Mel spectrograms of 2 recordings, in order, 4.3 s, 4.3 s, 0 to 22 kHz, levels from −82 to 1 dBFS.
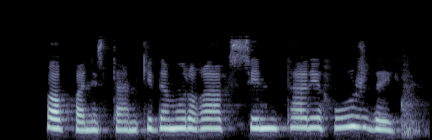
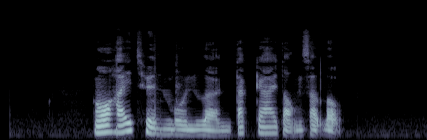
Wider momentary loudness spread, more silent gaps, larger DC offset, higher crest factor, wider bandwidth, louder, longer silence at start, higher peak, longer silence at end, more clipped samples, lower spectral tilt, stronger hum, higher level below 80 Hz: about the same, 6 LU vs 8 LU; neither; neither; about the same, 18 dB vs 20 dB; second, 8.2 kHz vs 10 kHz; first, -22 LUFS vs -27 LUFS; second, 0.45 s vs 0.95 s; first, -4 dBFS vs -8 dBFS; second, 0.1 s vs 0.85 s; neither; about the same, -6 dB/octave vs -7 dB/octave; neither; first, -66 dBFS vs -72 dBFS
